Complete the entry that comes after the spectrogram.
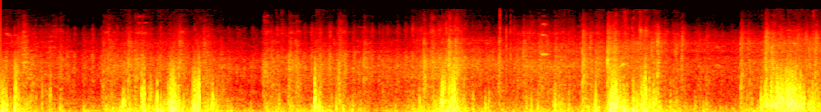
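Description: Narrow-gauge steam train running along the track, heard from aboard a carriage: wheels clattering on the rails over a low rumble that swells and fades every second or two.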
